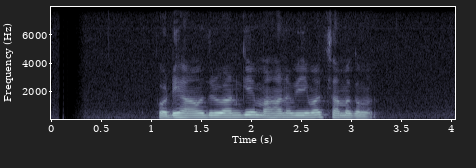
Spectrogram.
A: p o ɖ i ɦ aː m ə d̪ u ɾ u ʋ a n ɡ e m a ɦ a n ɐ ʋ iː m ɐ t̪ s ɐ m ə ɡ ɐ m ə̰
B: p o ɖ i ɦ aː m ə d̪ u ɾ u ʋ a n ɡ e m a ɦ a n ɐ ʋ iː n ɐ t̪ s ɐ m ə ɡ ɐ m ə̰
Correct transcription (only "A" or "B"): A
